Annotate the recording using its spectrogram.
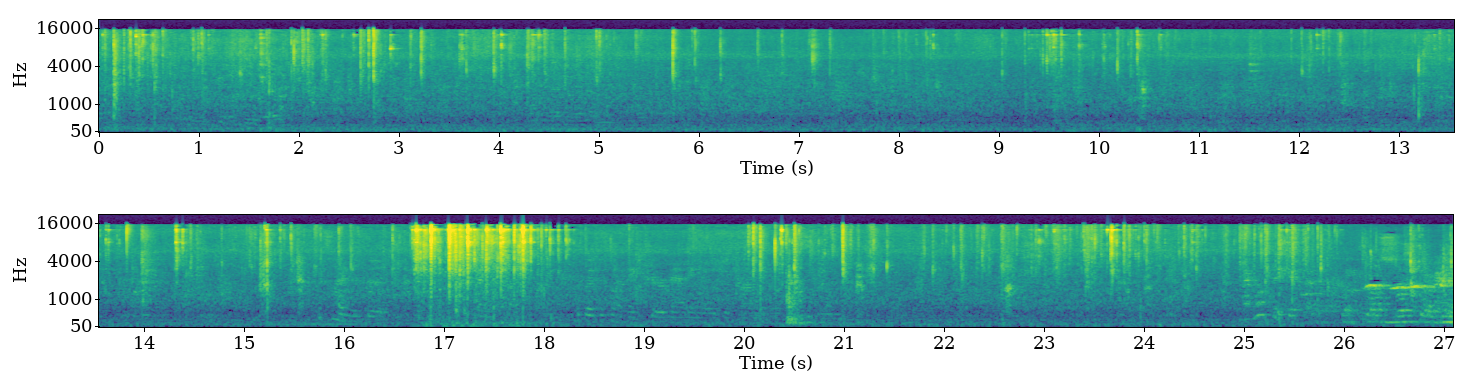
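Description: Dog paws patter and scuff on wet concrete.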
